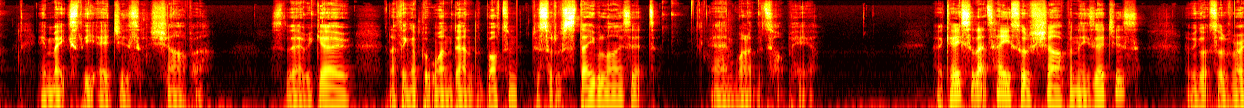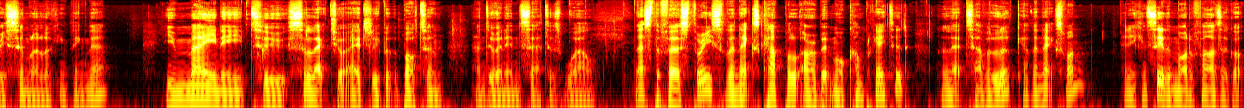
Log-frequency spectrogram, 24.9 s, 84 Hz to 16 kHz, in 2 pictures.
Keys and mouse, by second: 0.1 ctrl+r, 1.5 ctrl+r, 4.1 ctrl+r, 7.2 ctrl+r, 10.7 Tab, 14.9-16.5 drag, 16.7 middle click, 17.0 i, 22.1-23.7 drag.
